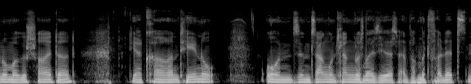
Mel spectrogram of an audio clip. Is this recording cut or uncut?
cut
